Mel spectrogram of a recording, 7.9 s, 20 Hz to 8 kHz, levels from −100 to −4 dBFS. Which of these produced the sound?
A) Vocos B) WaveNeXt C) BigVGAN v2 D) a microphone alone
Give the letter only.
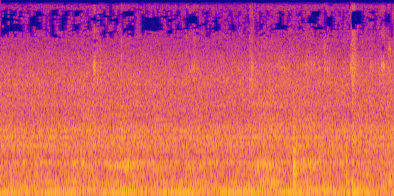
D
